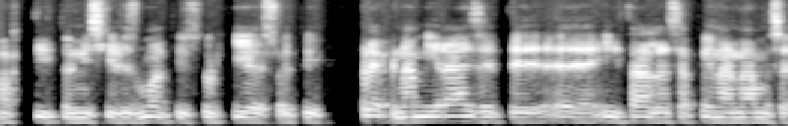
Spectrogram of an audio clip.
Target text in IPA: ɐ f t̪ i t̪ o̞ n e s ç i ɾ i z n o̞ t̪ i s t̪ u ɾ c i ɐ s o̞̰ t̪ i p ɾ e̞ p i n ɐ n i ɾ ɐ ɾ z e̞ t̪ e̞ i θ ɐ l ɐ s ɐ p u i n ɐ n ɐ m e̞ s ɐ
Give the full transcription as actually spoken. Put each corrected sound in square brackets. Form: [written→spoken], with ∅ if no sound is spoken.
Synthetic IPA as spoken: ɐ f t̪ i t̪ o̞ n [e→i] s ç i ɾ i z [n→m] o̞ t̪ i s t̪ u ɾ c i ɐ s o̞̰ t̪ i p ɾ e̞ p i n ɐ [n→m] i ɾ ɐ [ɾ→∅] z e̞ t̪ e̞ i θ ɐ l ɐ s ɐ p u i n ɐ n ɐ m e̞ s ɐ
